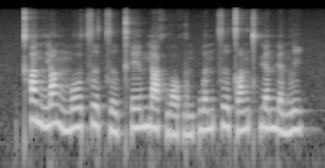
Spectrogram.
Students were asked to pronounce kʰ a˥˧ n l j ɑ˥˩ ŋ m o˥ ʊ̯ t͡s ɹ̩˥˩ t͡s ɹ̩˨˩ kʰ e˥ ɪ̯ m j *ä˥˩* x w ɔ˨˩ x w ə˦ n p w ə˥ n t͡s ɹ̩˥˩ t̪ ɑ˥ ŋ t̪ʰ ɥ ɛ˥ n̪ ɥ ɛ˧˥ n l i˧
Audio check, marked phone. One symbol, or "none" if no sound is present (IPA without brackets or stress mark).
ä˥˩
